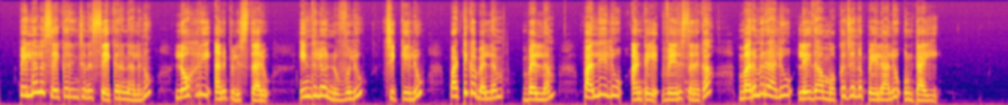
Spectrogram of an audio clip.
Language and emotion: Telugu, neutral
